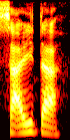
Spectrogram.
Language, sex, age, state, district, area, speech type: Assamese, male, 18-30, Assam, Sonitpur, rural, read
